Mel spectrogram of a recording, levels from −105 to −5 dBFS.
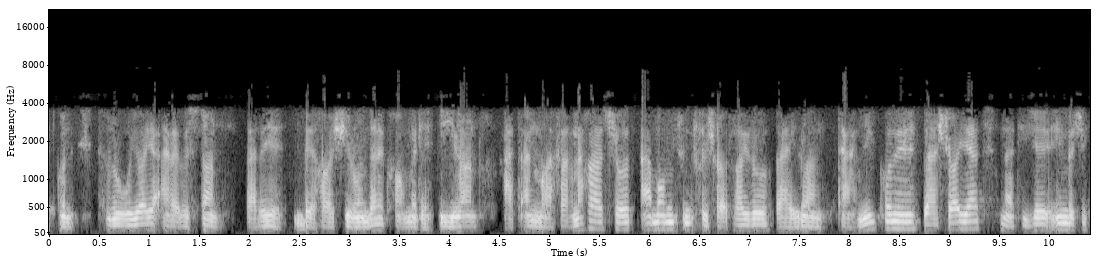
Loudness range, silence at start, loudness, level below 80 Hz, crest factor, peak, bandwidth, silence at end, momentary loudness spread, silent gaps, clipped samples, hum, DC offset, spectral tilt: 1 LU; 0 s; -21 LUFS; -56 dBFS; 14 dB; -6 dBFS; 5.4 kHz; 0 s; 6 LU; none; under 0.1%; none; under 0.1%; -5 dB/octave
